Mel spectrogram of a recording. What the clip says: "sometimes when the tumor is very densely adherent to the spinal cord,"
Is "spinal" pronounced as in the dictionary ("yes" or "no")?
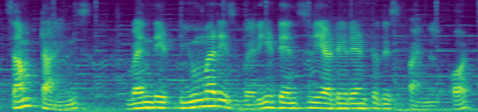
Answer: no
